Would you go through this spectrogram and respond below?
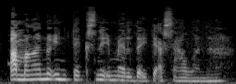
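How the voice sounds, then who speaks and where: A woman's voice: fairly low pitch, fast, sharp tone, husky. A woman playing a patient but resentful mother in a radio drama, with an Ilocano accent. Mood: inquiring, resentful.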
